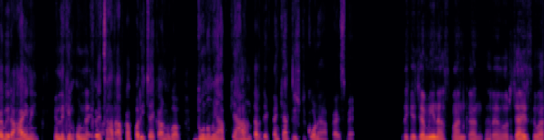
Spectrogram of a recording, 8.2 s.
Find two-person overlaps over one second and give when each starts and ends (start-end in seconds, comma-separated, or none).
none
